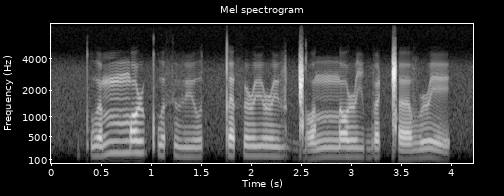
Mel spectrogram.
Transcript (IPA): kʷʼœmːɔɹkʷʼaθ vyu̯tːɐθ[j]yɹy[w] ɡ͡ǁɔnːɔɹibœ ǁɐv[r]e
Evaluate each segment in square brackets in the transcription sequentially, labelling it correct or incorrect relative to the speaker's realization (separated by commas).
incorrect, incorrect, incorrect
